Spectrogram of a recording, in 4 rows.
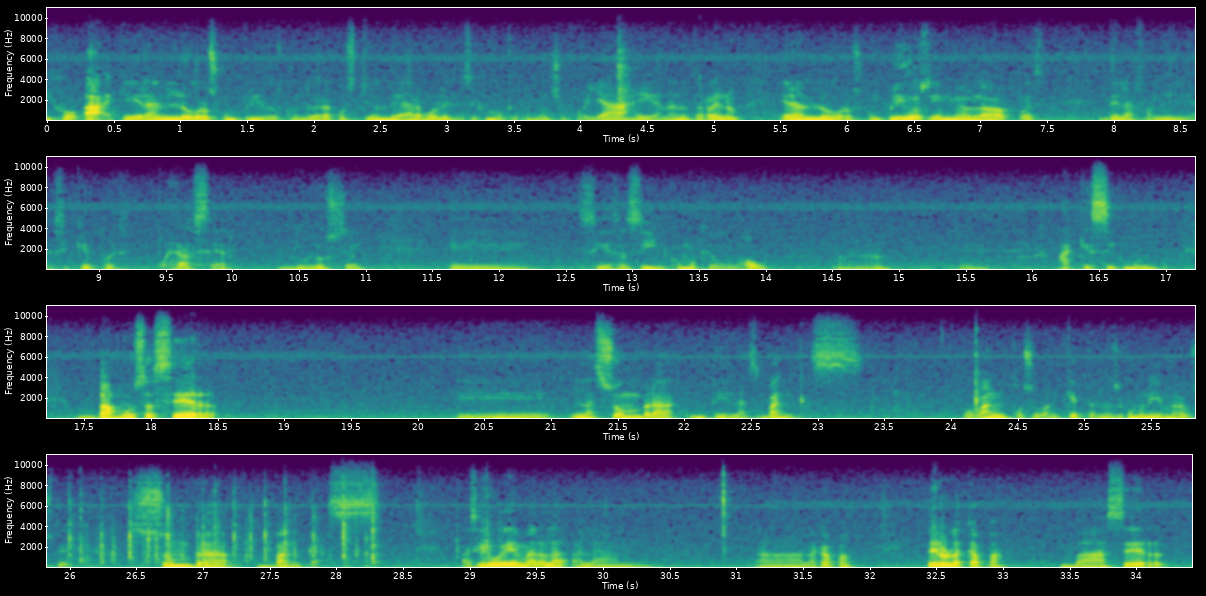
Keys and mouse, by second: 1.4-2.6 drag, 14.7 click, 16.3 click, 19.6 right click, 21.5 click, 26.1-28.1 typing, 28.3 Return, 33.1-34.4 drag.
